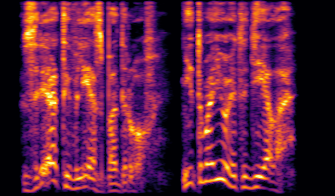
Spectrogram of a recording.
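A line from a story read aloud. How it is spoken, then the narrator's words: Hoarse. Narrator (Russian): хрипло обернулся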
